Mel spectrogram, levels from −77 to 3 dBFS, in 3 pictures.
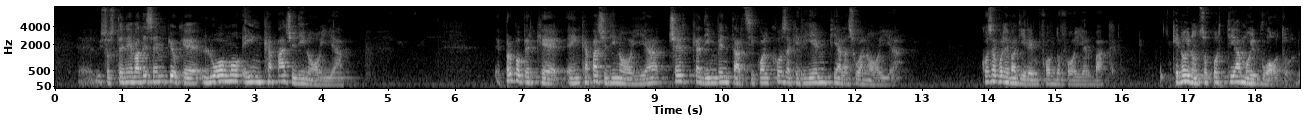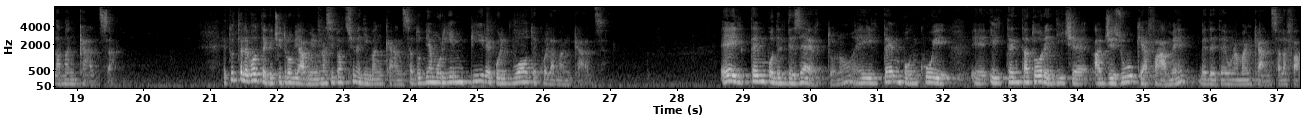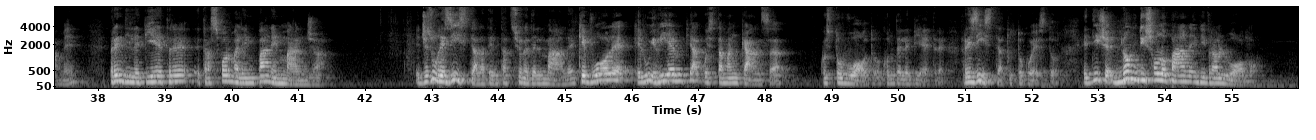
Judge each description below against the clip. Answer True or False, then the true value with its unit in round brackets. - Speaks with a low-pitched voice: True (130 Hz)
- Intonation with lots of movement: True (6.7 semitones)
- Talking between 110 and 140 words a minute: True (135 wpm)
